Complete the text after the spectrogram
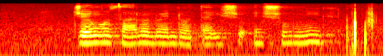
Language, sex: Zulu, female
